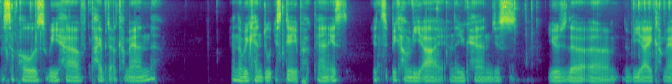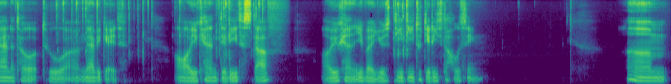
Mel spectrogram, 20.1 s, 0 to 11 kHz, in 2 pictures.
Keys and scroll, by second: 0.0-0.4 typing, 3.9 Escape, 6.2 0, 7.5 shift+4, 9.2-14.1 typing, 15.6 typing.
